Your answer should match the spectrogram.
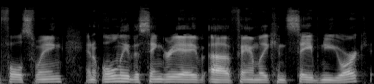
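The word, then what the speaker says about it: Sangerye: How do you pronounce it? It's Sangria. Sangria.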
